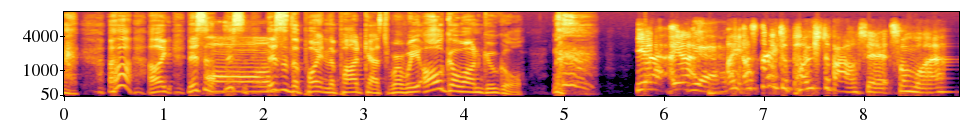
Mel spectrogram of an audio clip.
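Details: Man with Tourette syndrome whose vocal tics include palilalia (repeating words or syllables), which has increased over the past couple of years, plus echolalia and squeaking; finding: vocal tics with palilalia (Tourette syndrome).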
